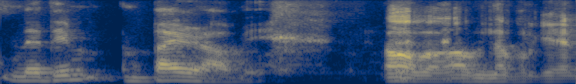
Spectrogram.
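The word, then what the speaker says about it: Nedim Bajrami: who is Nadim bami yes the name is pronounced Nadim bami oh well I'll never get that yeah it's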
